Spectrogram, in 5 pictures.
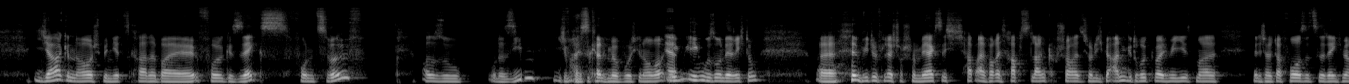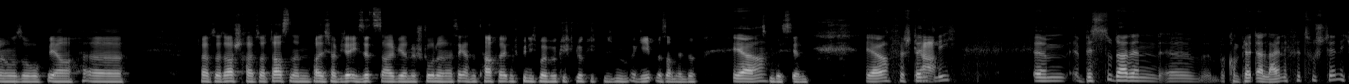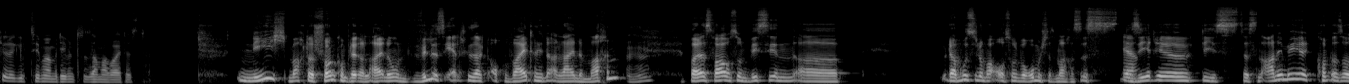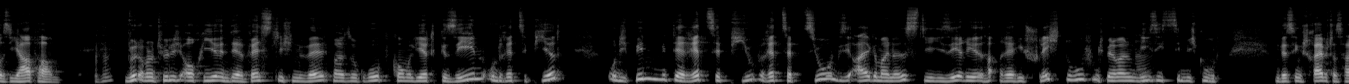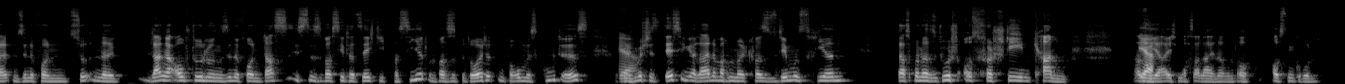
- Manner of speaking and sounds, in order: laughing while speaking: "weiß"; laughing while speaking: "Äh"; chuckle; chuckle
- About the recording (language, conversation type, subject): German, advice, Wie blockiert dich Perfektionismus bei deinen Projekten und wie viel Stress verursacht er dir?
